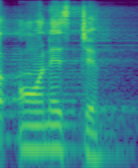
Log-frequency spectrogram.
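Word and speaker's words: honest: तो यहां देखिए दोस्तों एच जो है साइलेंट है। मतलब इसे नहीं पढ़ेंगे। ठीक है? तो ओ एन ई एस टी। इसे क्या पढ़ा जाएगा? ऑनेस्ट। ठीक है?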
